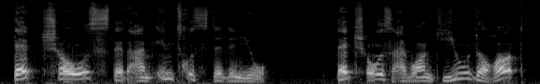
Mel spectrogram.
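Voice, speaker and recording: A woman with a fairly high pitch and a dark, mellow tone speaks at a fairly slow pace. Her pitch swings very widely, and there is vocal fry. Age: 80s+. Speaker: sex therapist and media personality. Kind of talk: interview answer.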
